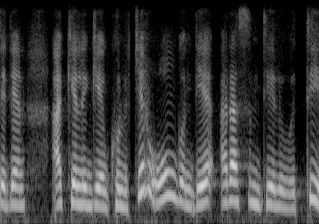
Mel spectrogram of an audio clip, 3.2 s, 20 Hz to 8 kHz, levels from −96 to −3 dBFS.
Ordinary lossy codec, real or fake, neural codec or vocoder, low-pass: Opus, 32 kbps; fake; codec, 24 kHz, 0.5 kbps, DualCodec; 7.2 kHz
